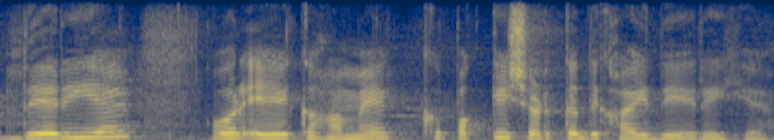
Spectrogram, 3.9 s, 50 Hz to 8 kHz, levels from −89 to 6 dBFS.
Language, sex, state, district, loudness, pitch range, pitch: Hindi, female, Punjab, Fazilka, -16 LUFS, 205-245 Hz, 230 Hz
